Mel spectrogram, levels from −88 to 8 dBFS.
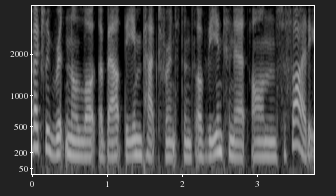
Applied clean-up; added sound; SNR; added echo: none; none; none; none.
